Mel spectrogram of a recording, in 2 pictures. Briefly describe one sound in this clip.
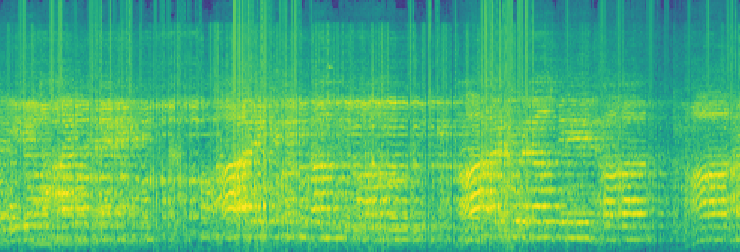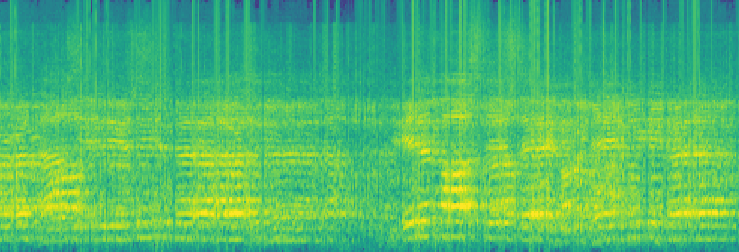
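A congregation of men and women sings together in a large, echoing hall.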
